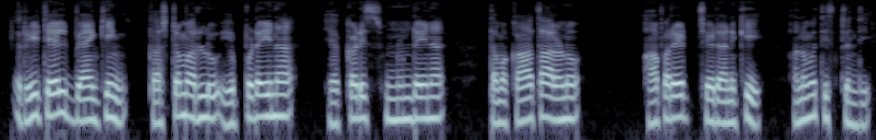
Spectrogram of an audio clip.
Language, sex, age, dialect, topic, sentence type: Telugu, male, 18-24, Central/Coastal, banking, statement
